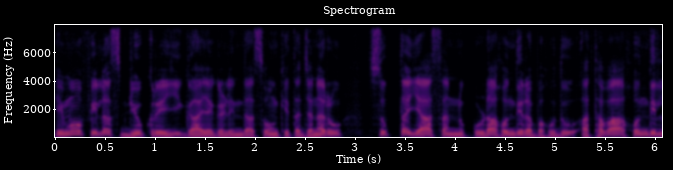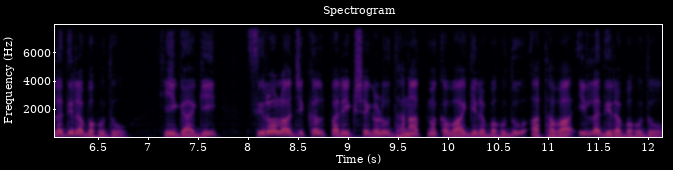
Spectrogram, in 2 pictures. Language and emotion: Kannada, neutral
